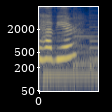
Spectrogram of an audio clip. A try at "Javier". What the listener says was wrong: Oh, Javier. It's pronounced like an H.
